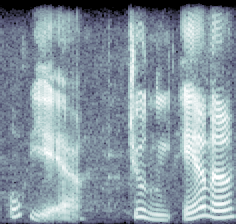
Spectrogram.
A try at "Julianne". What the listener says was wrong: I think it's Julianne. There's no A at the end.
